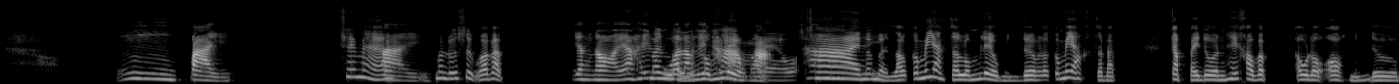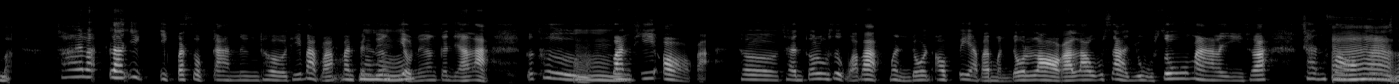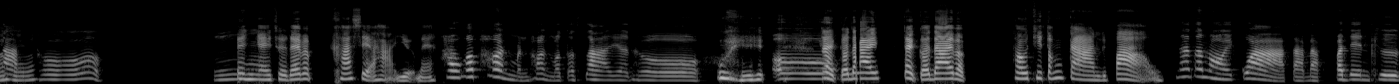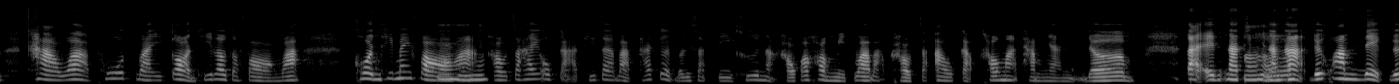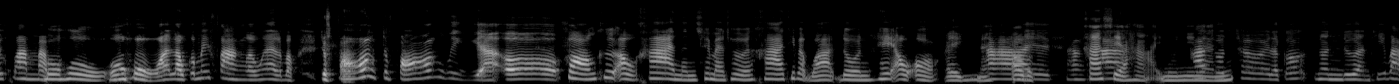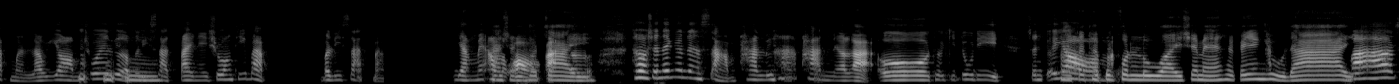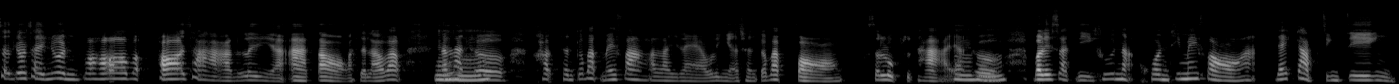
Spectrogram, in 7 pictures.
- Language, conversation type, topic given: Thai, unstructured, ความล้มเหลวครั้งใหญ่สอนอะไรคุณบ้าง?
- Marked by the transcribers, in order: laughing while speaking: "อุ๊ย"; in English: "Commit"; tapping; angry: "จะฟ้อง ๆ"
